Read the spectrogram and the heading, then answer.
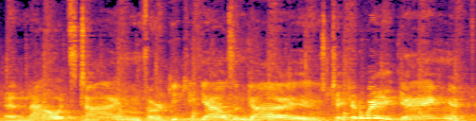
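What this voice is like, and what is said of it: Deep announcer voice. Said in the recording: “Mr. Deep Voice fella. You have such a nice deep voice.”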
